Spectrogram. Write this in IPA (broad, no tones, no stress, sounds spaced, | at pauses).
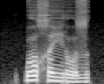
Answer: k͡p o χ iː ɾ o z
